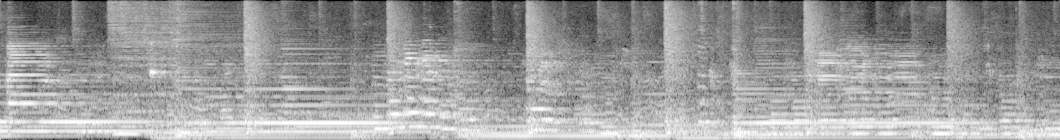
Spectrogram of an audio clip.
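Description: Live band playing an instrumental passage: acoustic and electric guitars over a drum kit with cymbal crashes. Low bass notes come in about a second and a half in.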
